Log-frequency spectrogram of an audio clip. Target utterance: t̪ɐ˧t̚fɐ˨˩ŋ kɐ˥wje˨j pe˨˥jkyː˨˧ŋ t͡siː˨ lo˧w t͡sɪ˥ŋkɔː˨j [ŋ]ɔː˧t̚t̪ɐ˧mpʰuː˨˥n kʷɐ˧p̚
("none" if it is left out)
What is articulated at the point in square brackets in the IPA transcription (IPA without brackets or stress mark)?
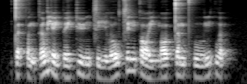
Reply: ŋ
